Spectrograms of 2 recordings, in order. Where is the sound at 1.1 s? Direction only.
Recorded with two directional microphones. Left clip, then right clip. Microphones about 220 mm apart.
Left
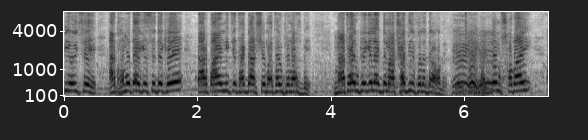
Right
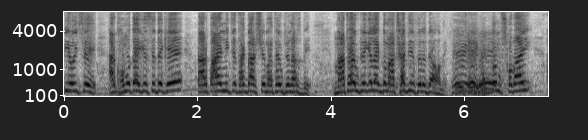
15° right (ahead or behind).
